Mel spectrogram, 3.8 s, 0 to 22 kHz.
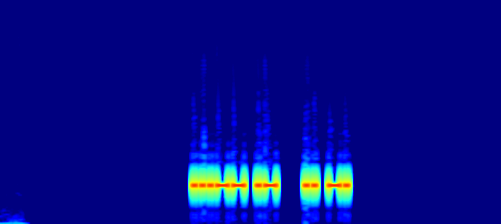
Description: Morse code, heard as a keyed tone, about 40 wpm, 700 Hz. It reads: 3A IN
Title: Field Day Exchanges - 40wpm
